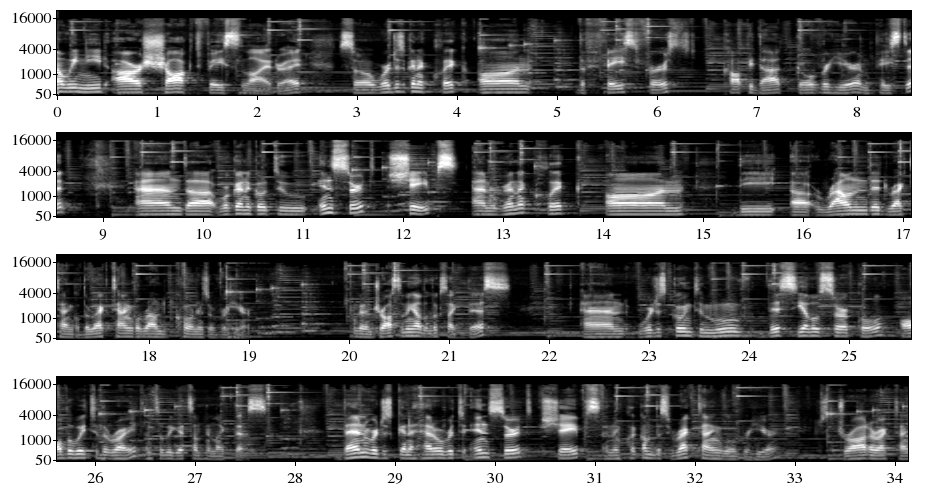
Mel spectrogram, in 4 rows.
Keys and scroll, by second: 5.4 ctrl+c, 8.2 ctrl+v.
